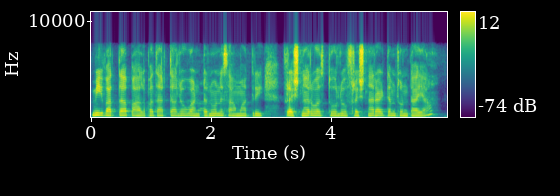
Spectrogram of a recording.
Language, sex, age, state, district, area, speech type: Telugu, female, 30-45, Andhra Pradesh, N T Rama Rao, urban, read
